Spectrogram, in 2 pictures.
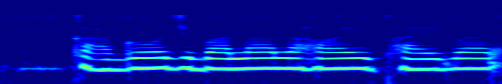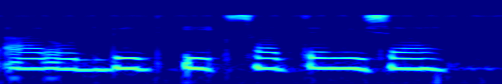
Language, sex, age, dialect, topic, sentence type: Bengali, male, 36-40, Jharkhandi, agriculture, statement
